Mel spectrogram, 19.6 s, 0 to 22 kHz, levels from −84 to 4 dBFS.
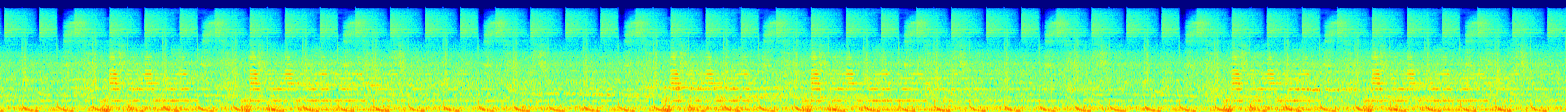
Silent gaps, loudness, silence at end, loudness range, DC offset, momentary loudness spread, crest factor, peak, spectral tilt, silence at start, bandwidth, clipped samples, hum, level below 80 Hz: none; -17 LUFS; 0 s; 2 LU; under 0.1%; 3 LU; 16 dB; -2 dBFS; -4 dB/octave; 0 s; 17 kHz; under 0.1%; none; -26 dBFS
